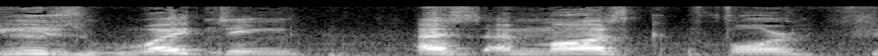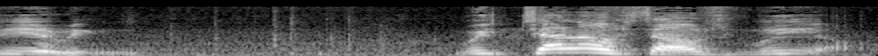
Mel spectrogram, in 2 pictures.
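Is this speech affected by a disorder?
Yes: cerebral palsy; some words unclear, certain letters flat, trouble formulating words, worse when mouth tires.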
